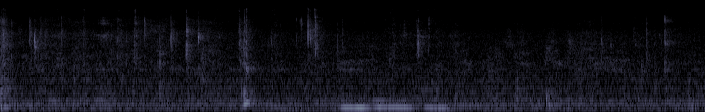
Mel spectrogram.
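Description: Quiet eating sounds at a table: scattered small clicks and mouth noises from chewing, with a short low hum about two and a half seconds in.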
